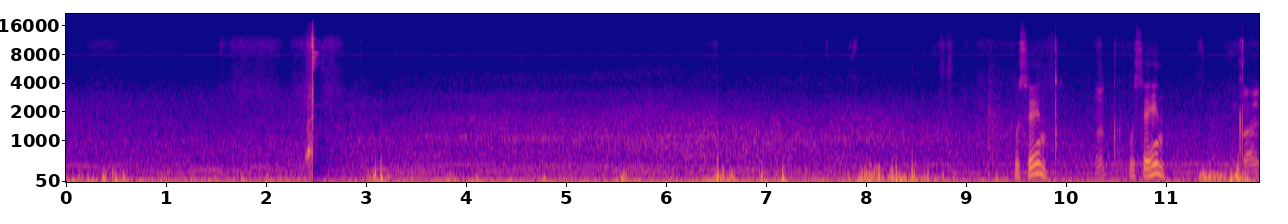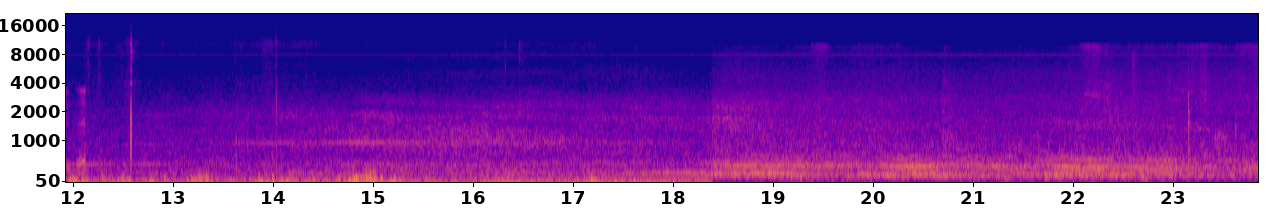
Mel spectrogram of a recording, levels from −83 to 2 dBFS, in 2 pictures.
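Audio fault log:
18.40–23.86 s input switched to a poorer device: with no gap or level jump, the top end stops near 10.1 kHz and faint new background noise appears, likely from a lesser mic taking over.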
